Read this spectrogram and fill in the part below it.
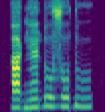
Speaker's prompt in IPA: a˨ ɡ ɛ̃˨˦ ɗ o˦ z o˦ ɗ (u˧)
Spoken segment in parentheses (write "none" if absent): u˧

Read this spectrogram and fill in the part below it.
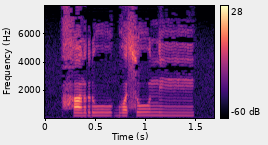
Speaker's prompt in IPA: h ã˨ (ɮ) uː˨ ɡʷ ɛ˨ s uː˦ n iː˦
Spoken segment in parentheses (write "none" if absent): r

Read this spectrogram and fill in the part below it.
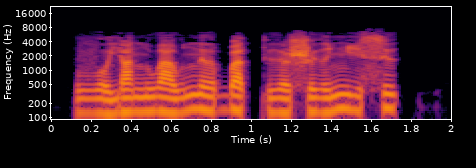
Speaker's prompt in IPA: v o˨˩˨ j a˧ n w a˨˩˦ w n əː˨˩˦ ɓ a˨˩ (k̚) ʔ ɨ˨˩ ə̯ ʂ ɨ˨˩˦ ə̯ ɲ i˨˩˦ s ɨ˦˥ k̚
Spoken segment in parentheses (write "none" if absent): t̚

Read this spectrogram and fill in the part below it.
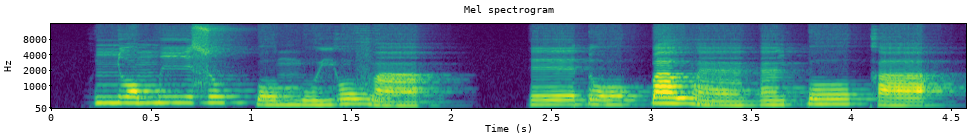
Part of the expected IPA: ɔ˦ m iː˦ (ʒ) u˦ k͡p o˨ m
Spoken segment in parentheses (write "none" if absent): z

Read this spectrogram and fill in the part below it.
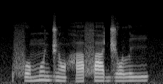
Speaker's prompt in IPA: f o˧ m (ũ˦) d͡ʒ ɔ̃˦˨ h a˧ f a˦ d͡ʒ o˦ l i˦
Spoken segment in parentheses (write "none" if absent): ũ˦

